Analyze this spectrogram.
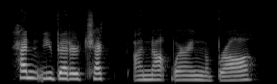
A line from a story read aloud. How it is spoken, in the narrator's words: I don't stammer or stutter once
